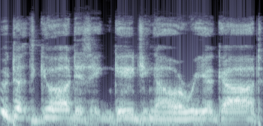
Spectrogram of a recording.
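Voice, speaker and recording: A man's raspy, put-on character voice. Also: moderate pace. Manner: calling out urgently.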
